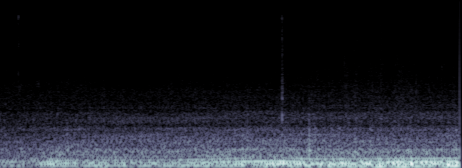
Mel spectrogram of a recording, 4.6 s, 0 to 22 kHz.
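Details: 2005–2015 Toyota Hilux/SW4 driving after brake pedal play repair: steady low road rumble with no knocks or clunks from the pedal area; pedal quiet and tight.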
